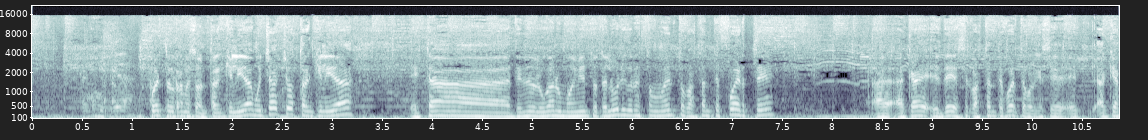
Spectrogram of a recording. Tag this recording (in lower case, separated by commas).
speech, music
